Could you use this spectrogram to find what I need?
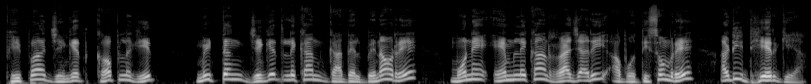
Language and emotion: Santali, disgusted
